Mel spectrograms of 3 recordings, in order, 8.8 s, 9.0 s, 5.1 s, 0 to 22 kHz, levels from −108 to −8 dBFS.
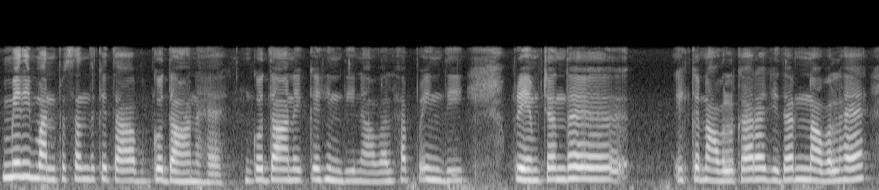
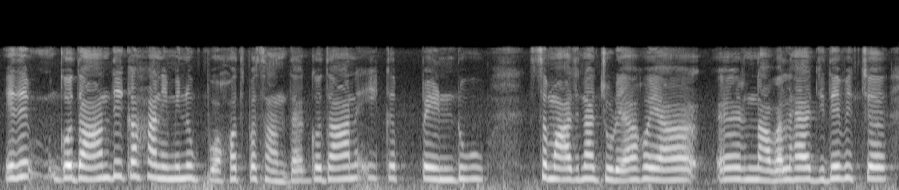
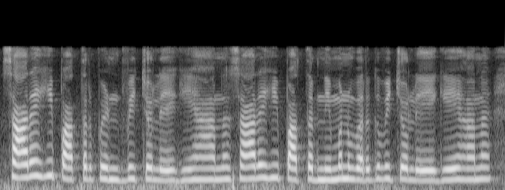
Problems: background sounds at intervals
